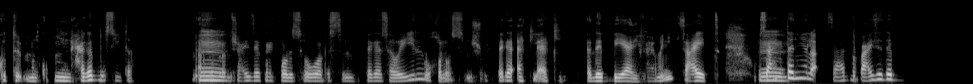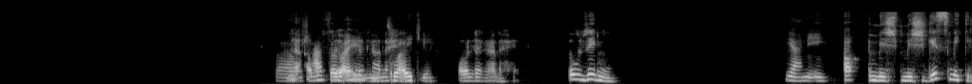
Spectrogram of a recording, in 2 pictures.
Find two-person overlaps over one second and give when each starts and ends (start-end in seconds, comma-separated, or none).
12.6-13.9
